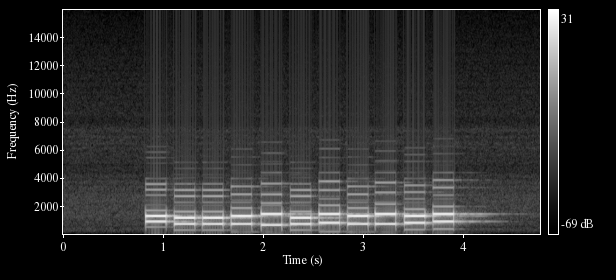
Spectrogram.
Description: DTMF, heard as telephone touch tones, dialled by hand, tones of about 210 ms, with room echo. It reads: 0445349568#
